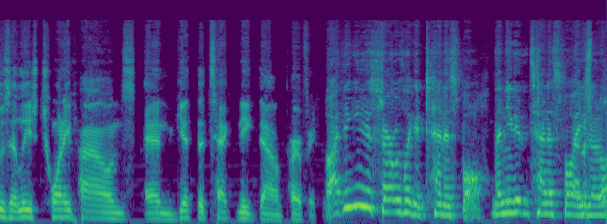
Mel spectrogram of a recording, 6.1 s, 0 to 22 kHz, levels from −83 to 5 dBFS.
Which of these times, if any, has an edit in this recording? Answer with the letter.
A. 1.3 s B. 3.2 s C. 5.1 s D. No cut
B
